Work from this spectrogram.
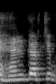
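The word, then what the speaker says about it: handkerchief: ব্যাখ্যা নাই এটাই ব্যাখ্যা এখানে হ্যাংকার চিফ উচ্চারণ হবে ডি টা সাইলেন্ট এন এবং কে যুক্ত সাউন্ড দিচ্ছে এটাই ব্যাখ্যা হ্যাংকার চিপ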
